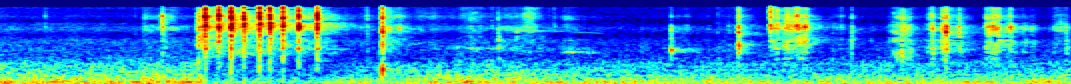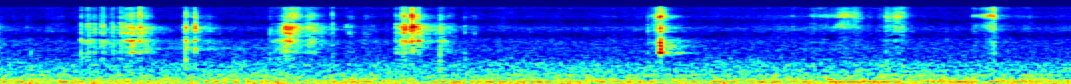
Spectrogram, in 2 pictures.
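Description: Handling noise from a switch-mode power supply circuit board being turned over in the fingers above paper. A short, rapid rattling scrape comes about a second in, followed by scattered light clicks and rubs, over a steady low hum.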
